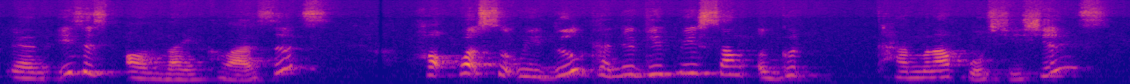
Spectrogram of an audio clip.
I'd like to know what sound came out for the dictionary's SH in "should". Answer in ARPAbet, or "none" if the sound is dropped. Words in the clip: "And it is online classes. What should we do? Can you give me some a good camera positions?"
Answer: S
